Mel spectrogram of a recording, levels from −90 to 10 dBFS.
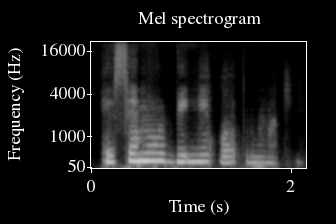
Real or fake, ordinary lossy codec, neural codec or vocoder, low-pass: fake; none; codec, 44.1 kHz, 0.9 kbps, DAC; none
